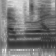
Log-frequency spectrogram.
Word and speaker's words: February: Do you pronounce that first R in February? – I do. – So do I. – So I didn't used to when I was a kid, but then I thought that R is there and no one, there's been no official declaration that the R is silent. So I'm just going to go ahead and say it.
